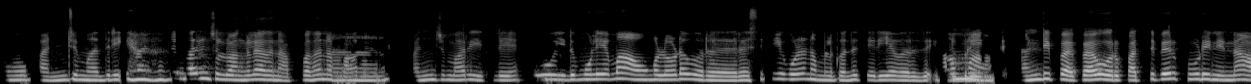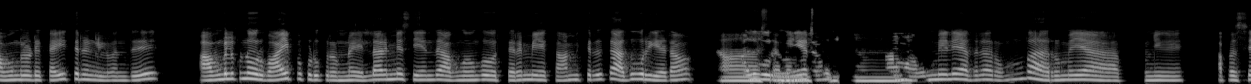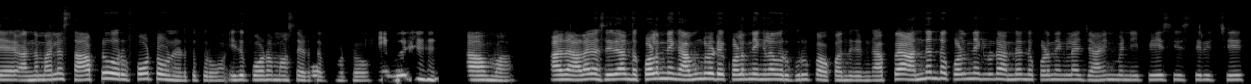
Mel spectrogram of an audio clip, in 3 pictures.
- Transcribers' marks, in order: static; chuckle; other background noise; unintelligible speech; distorted speech
- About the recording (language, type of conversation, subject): Tamil, podcast, புதிய நகரத்தில் சுலபமாக நண்பர்களை எப்படி உருவாக்கிக்கொள்வது?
